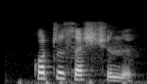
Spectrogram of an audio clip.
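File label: "котшысассьыны", Komi, female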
